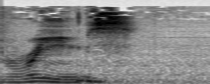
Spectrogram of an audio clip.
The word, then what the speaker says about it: Reims: No, it's Reims. It's pronounced Reims.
